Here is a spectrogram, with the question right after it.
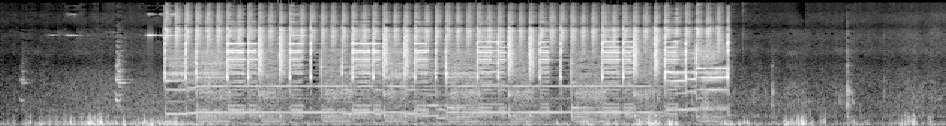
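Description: A phone rings with an incoming call from her father, a repeating electronic ringtone pattern lasting about seven seconds over faint background noise, then stopping.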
